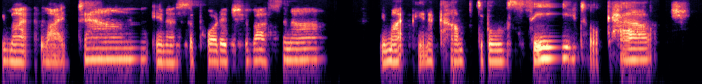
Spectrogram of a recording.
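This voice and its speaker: A woman teacher leading a guided yoga nidra meditation in a gentle, soothing, unhurried way, leaving long pauses between phrases. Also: deep voice, flat delivery, vocal fry, dry recording, muffled recording.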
